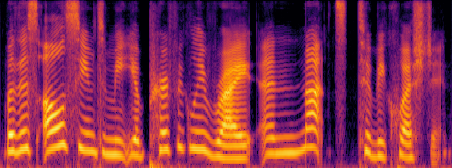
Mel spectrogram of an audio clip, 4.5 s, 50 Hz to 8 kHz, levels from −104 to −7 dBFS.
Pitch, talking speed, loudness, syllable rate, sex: 245 Hz, 175 wpm, -20 LUFS, 4.7 syllables/s, female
